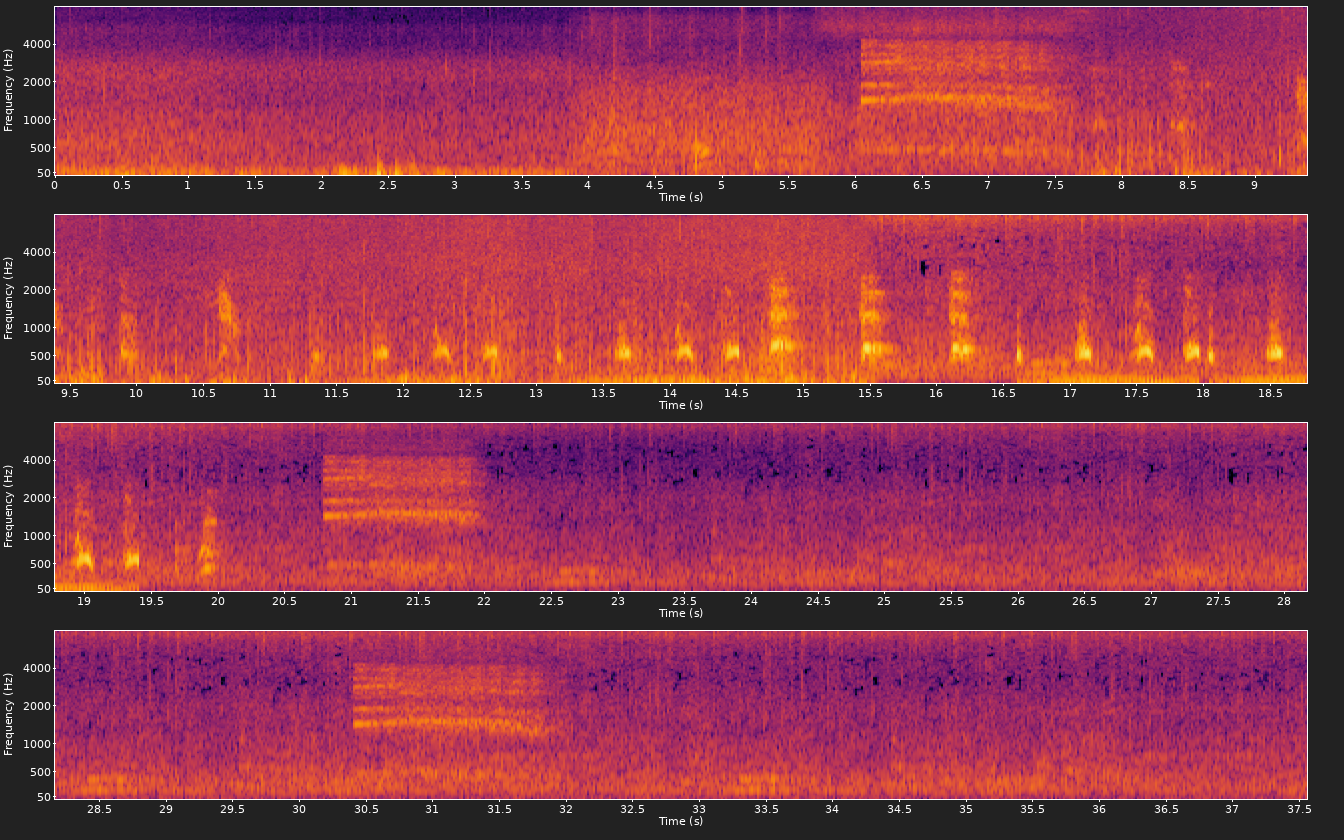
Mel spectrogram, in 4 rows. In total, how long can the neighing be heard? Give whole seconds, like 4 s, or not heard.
5 s.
